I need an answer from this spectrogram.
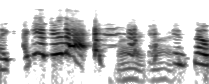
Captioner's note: laughs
